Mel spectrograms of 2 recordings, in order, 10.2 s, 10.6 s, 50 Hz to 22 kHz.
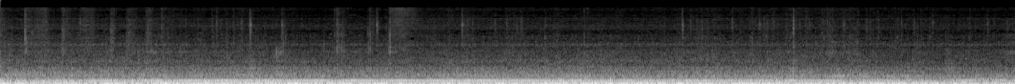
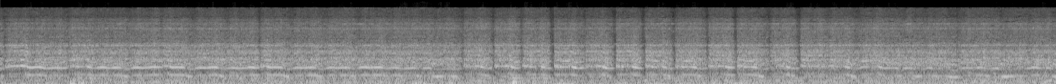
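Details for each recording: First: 2009 Mazda RX-8 Grand Touring rotary, 6-speed manual, 215k miles, unrun 8 months with suspected low compression, idling in gear with the defrost/AC compressor loading it around -8°. Idle sags slightly, then rebounds without stumbling, so it is normal. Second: 2009 Mazda RX-8 Grand Touring, 6-speed manual, 215k miles, not run in 8 months, at -8: steady starter whir with a few weak pops and stumbles, never catching; thick cold oil slows cranking, low compression suspected.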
